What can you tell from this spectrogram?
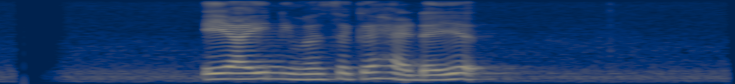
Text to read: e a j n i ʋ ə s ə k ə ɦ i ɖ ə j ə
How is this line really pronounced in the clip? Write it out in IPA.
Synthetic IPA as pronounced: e a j n i ʋ ə s ə k ə ɦ æ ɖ ə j ə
